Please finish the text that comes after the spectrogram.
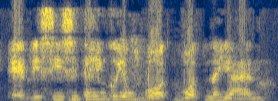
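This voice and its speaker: A woman with a Filipino accent playing a tender, soft-spoken single mother soothing a small child in a radio drama. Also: mid-range voice, lively intonation, moderate pace, lightly acted.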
